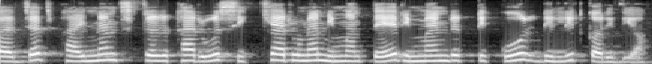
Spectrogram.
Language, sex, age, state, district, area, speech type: Odia, female, 45-60, Odisha, Dhenkanal, rural, read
